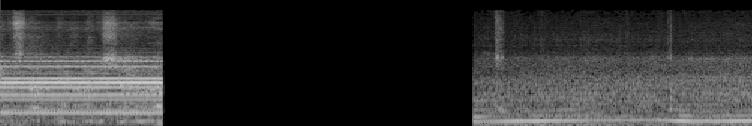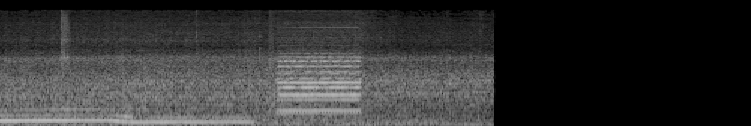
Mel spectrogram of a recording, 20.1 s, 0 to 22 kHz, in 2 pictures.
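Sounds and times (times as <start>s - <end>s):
car horn blaring: 0.0s - 2.2s, 13.7s - 15.0s
car engine droning while accelerating: 6.3s - 16.6s.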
